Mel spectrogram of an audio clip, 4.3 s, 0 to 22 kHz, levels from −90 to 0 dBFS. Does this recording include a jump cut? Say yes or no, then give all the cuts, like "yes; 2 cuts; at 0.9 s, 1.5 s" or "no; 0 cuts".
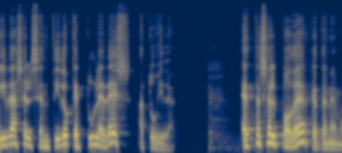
yes; 1 cut; at 2.8 s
